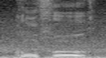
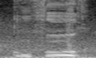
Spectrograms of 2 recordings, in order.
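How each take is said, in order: Both takes have the same delivery.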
